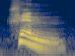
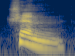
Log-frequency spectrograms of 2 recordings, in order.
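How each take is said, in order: No difference in how they are said.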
